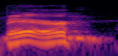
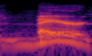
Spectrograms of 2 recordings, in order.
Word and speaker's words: Bexar: Behar county is pronounced bare the x is silent Bexar County pronounced by the locals is Bear County no it's bad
